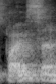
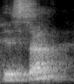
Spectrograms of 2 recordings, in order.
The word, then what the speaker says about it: PISA: um uh dissertation advisor insisted that it's Pisa not pissa so forgive me if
